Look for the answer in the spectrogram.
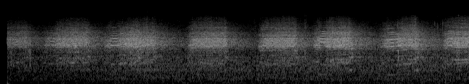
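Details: Cockatoo flock flying over the Blue Mountains, Australia: harsh, raspy screeches repeated about every second in long overlapping bursts. Steady calling fills the clip with no other clear sounds.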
